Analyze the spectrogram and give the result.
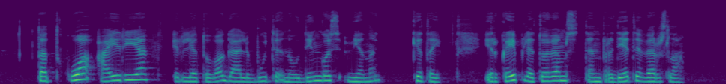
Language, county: Lithuanian, Vilnius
